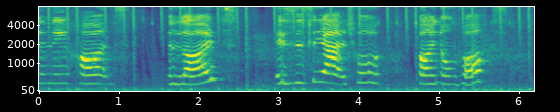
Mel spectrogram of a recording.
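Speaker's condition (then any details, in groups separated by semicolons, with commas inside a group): Cerebral palsy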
